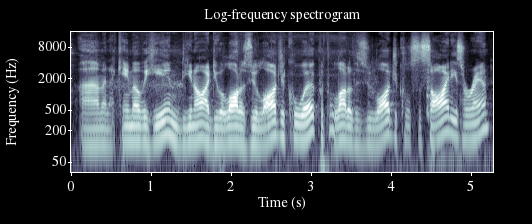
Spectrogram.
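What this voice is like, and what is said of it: Put-on Australian accent. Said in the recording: “pretty good fucking Australian accent”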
